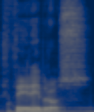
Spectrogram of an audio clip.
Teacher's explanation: in Spain, it should be pronounced cerebros. Th, like in think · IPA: /θeˈɾeβɾos/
